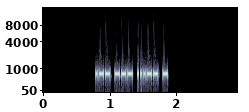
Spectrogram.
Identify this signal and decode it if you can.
Morse code, heard as a keyed tone, about 53 wpm, 700 Hz. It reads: WO3T
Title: USA Call Signs - 4 Characters - 3x Character Spacing - 50wpm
